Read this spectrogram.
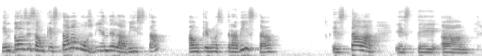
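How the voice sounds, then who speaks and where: A woman preaching a streamed sermon with fervor, her voice sitting fairly high. She keeps asking rhetorical questions and checking in with her listeners as she goes. She sounds a little distant from the microphone. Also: lively intonation, slow pace. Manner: fervent, rhetorical questions, frequent tag "¿verdad?" and fillers. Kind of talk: online sermon. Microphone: online stream.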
